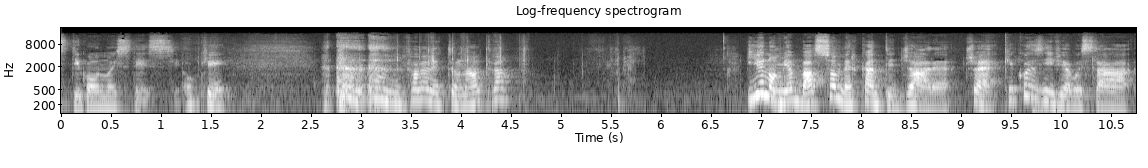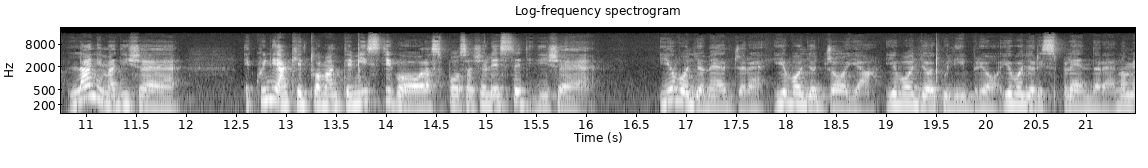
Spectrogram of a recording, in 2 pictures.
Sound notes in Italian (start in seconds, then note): 2.6 tosse; 2.6 schiarire la voce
